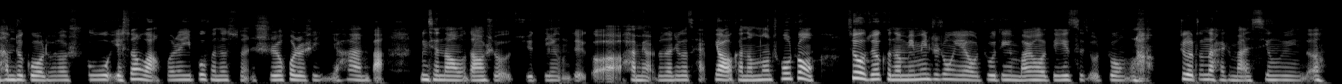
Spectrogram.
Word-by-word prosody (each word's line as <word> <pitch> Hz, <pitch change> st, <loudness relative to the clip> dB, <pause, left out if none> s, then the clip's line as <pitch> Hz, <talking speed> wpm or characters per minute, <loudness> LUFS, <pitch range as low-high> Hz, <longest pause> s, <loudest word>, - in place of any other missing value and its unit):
他 215 Hz, -, +1 dB
们 210 Hz, -, +5 dB
就 210 Hz, -, +3 dB
给 205 Hz, -, 0 dB
我 200 Hz, -, +5 dB
留 195 Hz, +1 st, -4 dB
了 200 Hz, 0 st, -3 dB
书， 215 Hz, +2 st, -2 dB
也 205 Hz, -, +1 dB
算 240 Hz, +4 st, +3 dB
挽 195 Hz, -3 st, +2 dB
回 205 Hz, 0 st, -7 dB
了 210 Hz, -, -1 dB
一 210 Hz, -, -1 dB
部 230 Hz, +3 st, -1 dB
分 210 Hz, -2 st, -3 dB
的 205 Hz, 0 st, -1 dB
损 195 Hz, -1 st, -12 dB
失 205 Hz, +1 st, 0 dB
或 215 Hz, +1 st, +2 dB
者 200 Hz, -1 st, +3 dB
是 200 Hz, +2 st, -8 dB
遗 250 Hz, +6 st, -12 dB
憾 205 Hz, -3 st, -2 dB
吧。 -, -, +1 dB, 0.3 s
并 220 Hz, -1 st, +3 dB
且 215 Hz, -, +1 dB
呢， 200 Hz, -1 st, +4 dB
我 195 Hz, -, -4 dB
当 195 Hz, 0 st, +3 dB
时 195 Hz, -, -10 dB
有 -, -, -7 dB
去 185 Hz, -, -9 dB
定 195 Hz, 0 st, -9 dB
这 -, -, -6 dB
个 -, -, -2 dB
汉 205 Hz, -, -1 dB
密 195 Hz, -, 0 dB
尔 -, -, -6 dB
顿 200 Hz, -, -6 dB
的 195 Hz, -, 0 dB
这 205 Hz, -, -2 dB
个 205 Hz, -, 0 dB
彩 205 Hz, -, -12 dB
票， 215 Hz, -3 st, +7 dB
看 205 Hz, -1 st, -2 dB
能 200 Hz, -, +2 dB
不 205 Hz, -, +2 dB
能 220 Hz, +1 st, +2 dB
抽 260 Hz, +3 st, +2 dB
中。 280 Hz, +1 st, +5 dB, 0.3 s
所 290 Hz, -, +7 dB
以 -, -, +12 dB
我 -, -, +7 dB
觉 230 Hz, -, +2 dB
得 235 Hz, -, +5 dB
可 230 Hz, -, -3 dB
能 210 Hz, 0 st, +3 dB
冥 215 Hz, +1 st, +3 dB
冥 240 Hz, +1 st, +3 dB
之 235 Hz, -, -3 dB
中 235 Hz, -1 st, -1 dB
也 215 Hz, -, -2 dB
有 200 Hz, -2 st, -1 dB
注 210 Hz, +3 st, -2 dB
定 205 Hz, -1 st, -2 dB
吧， 190 Hz, -, 0 dB
然 205 Hz, -, +2 dB
后 205 Hz, -, +3 dB
我 -, -, 0 dB
第 200 Hz, +1 st, -4 dB
一 205 Hz, -, +2 dB
次 210 Hz, +2 st, -12 dB
就 -, -, -9 dB
中 195 Hz, +1 st, -4 dB
了， 190 Hz, -1 st, -3 dB, 0.3 s
这 245 Hz, -, 0 dB
个 225 Hz, -, +8 dB
真 225 Hz, +1 st, -6 dB
的 220 Hz, -, +3 dB
还 205 Hz, -, -6 dB
是 200 Hz, -, -8 dB
蛮 190 Hz, 0 st, -2 dB
幸 205 Hz, +2 st, -4 dB
运 200 Hz, -1 st, -6 dB
的。 205 Hz, -5 st, -4 dB
205 Hz, 385 characters per minute, -23 LUFS, 195-215 Hz, 0.3 s, 以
